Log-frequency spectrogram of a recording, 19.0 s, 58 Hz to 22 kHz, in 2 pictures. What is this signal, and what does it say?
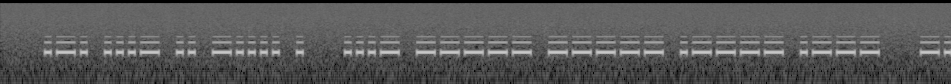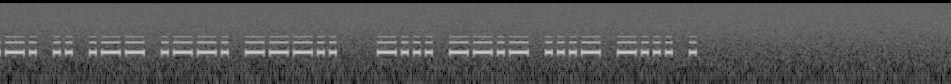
Morse code, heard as a keyed tone, machine-sent, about 20 wpm, 550 Hz. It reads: RVI6E V001J CIWP8 BQVBE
